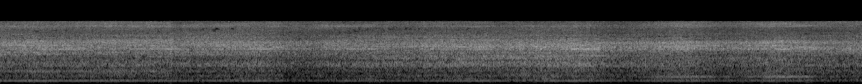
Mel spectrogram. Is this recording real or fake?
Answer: fake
